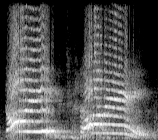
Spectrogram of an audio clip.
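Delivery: very high, very loud holler; shouting for Dolly. Acted. Resident shouts at the staff member for his wife, shouting. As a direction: bellow the name, long and high. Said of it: "Keep shouting for Dolly".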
